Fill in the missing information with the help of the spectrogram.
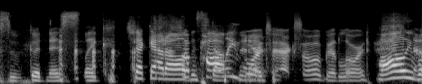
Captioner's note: laughs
